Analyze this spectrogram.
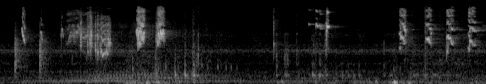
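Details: Contest lovebird singing; a buzzy rasping burst followed by sharp high chirps, a pause, then a short run of quick chirps.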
